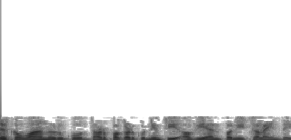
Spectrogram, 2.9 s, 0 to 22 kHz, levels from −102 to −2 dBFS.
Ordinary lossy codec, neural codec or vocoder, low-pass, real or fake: none; none; 3.6 kHz; real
